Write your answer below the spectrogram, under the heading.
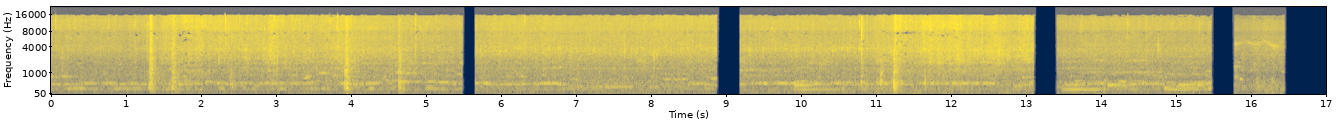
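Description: Diced potato and brinjal sizzling as they fry in an aluminium pan, with a spatula now and then clicking and scraping against the metal. The sizzle cuts off briefly several times.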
